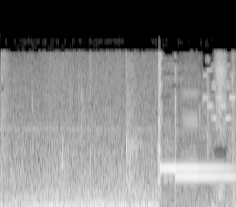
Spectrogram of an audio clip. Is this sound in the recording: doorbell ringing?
yes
